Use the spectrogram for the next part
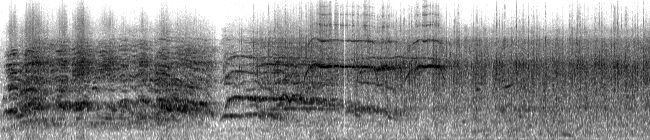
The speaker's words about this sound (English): The doctor is joining in the applause.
